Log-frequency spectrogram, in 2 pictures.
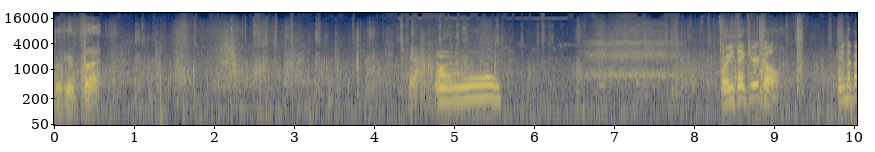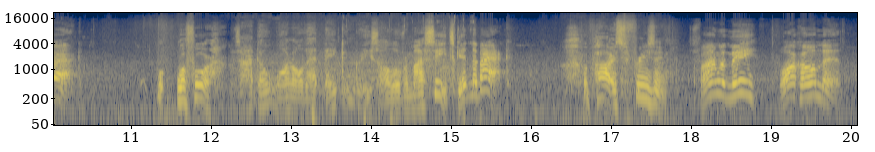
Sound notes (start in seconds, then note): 5.0 Buck growls; 16.4 sighs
